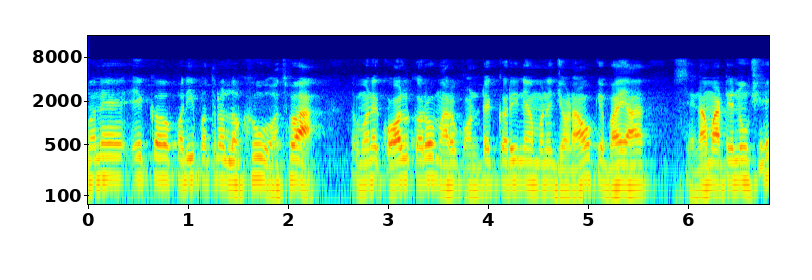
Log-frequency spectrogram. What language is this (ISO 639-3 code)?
guj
